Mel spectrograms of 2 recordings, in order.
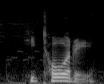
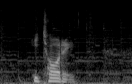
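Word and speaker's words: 一人: done the kanji too hitori pronounced hitori the kanji stays the same throughout he told me the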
